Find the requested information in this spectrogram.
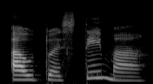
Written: autoestima

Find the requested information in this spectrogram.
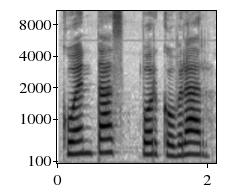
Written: cuentas por cobrar

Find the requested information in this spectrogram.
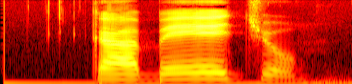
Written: cabello

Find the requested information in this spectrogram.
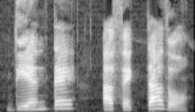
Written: diente afectado

